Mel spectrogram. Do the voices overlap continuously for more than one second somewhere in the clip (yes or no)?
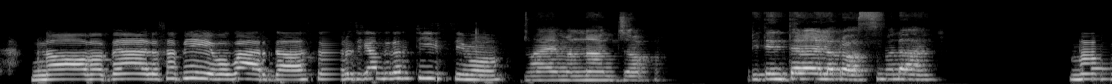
no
